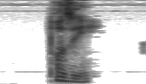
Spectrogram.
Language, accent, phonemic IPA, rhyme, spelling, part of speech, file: English, Australia, /ˈpɒ.zi/, -ɒzi, pozzy, noun, En-au-pozzy.ogg
- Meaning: 1. Jam (“fruit conserve made from fruit boiled with sugar”) 2. A firing position 3. A position or place, especially one that is advantageous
